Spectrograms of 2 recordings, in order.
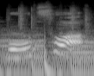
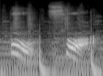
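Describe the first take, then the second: First: The first syllable has a rising tone. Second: The first syllable has a falling tone. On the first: The speaker calls it right. "changing the fourth to second tone" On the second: The speaker calls it wrong. "would sound too abrupt and heavy if we use fourth tone for both words"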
